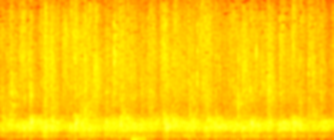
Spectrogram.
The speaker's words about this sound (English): and maybe a round of applause for letting me.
